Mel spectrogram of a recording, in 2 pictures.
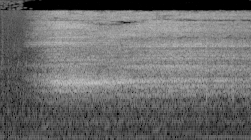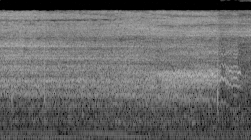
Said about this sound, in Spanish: Me mataste con esto. La lechuza. ¿Lechuza? Sí, hizo un sonido.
